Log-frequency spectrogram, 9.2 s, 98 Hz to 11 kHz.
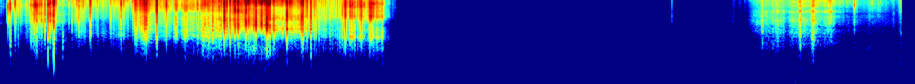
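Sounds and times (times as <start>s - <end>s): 
orange peel tearing off an orange: 0.0s - 3.9s, 7.6s - 8.9s.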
